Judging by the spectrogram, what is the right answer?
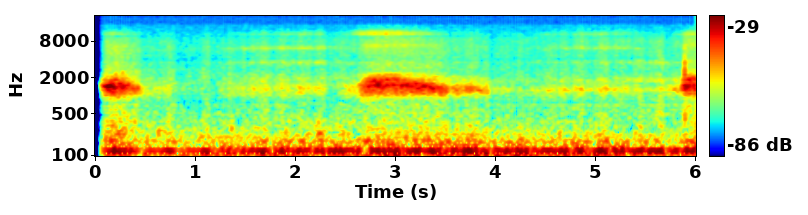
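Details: Loud snoring from a cat; no further details given.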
